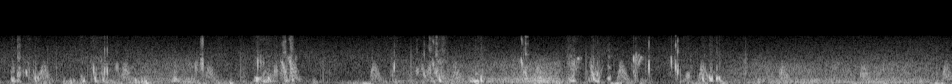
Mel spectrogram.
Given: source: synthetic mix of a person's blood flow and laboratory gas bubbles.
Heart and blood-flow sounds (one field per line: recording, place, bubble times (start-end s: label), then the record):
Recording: Doppler ultrasound of blood flow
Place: subclavian vein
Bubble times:
0.10-0.42 s: bubbles
0.78-1.22 s: bubbles
1.71-1.80 s: bubbles
1.95-2.05 s: bubbles
2.51-2.97 s: bubbles
3.90-3.98 s: bubbles
4.15-4.50 s: bubbles
4.67-4.87 s: bubbles
5.19-5.34 s: bubbles
5.66-5.83 s: bubbles
5.85-6.03 s: bubbles
6.07-6.12 s: bubbles
6.31-6.53 s: bubbles
6.67-6.92 s: bubbles
7.00-7.24 s: bubbles
From the record:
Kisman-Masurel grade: 233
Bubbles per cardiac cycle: several, 3 to 8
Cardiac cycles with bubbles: 50 to 99%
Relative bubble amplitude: loud (0.450 to 0.775)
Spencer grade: 3 (all of the cardiac periods contain showers or single bubble signals, but not dominating or overriding the cardiac motion signals)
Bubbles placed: anywhere in the cardiac cycle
